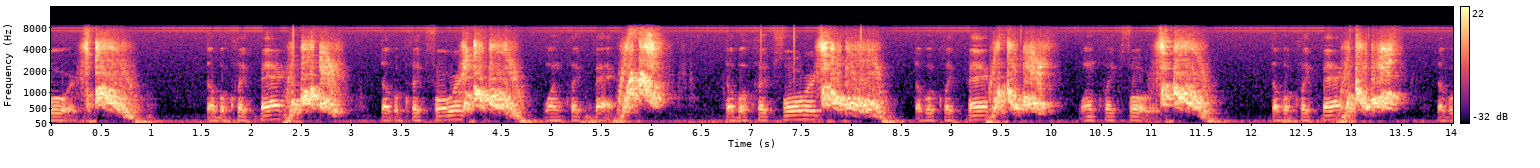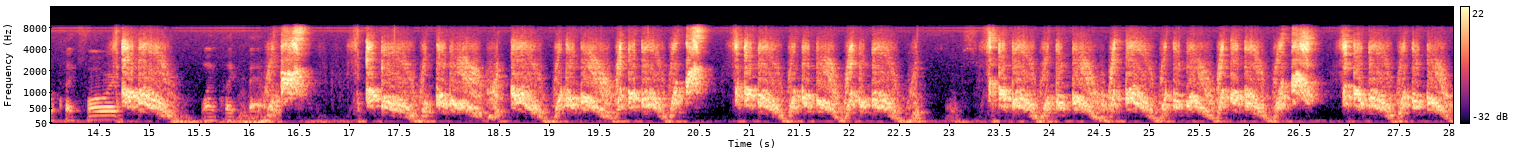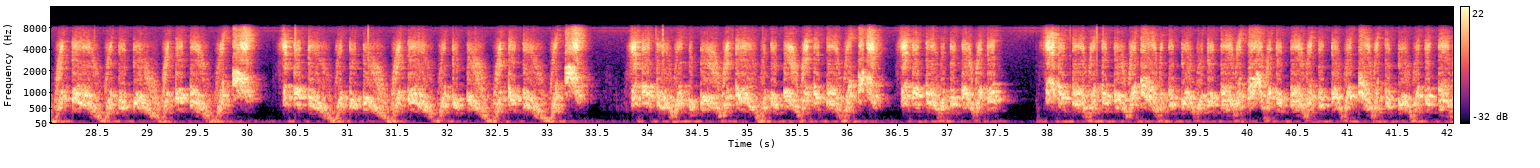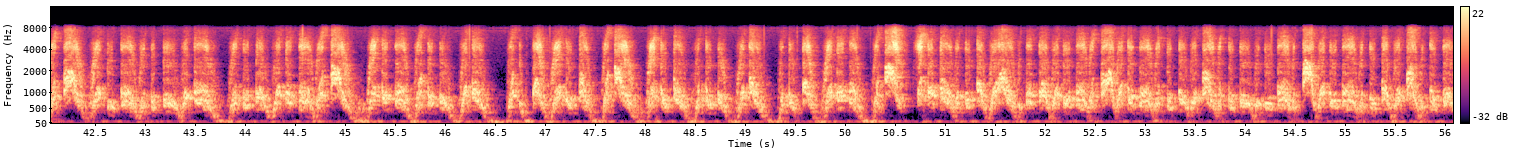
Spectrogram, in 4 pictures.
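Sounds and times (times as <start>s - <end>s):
turntable scratching: 0.0s - 56.0s.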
